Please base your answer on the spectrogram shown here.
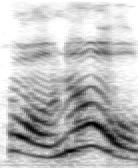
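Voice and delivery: loud dismayed cry; cried out. Acted. Farmer seeing the trapped cow, loud cry. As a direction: call out in alarm. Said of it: "cried the farmer".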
